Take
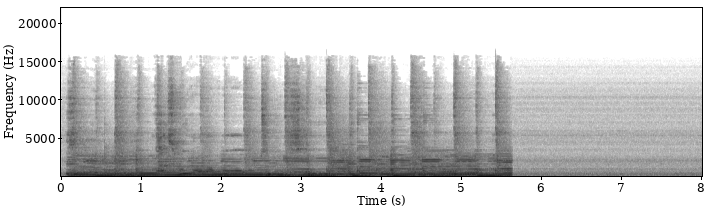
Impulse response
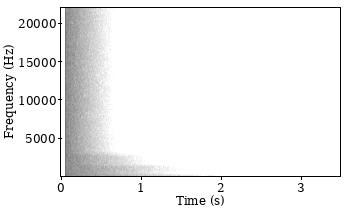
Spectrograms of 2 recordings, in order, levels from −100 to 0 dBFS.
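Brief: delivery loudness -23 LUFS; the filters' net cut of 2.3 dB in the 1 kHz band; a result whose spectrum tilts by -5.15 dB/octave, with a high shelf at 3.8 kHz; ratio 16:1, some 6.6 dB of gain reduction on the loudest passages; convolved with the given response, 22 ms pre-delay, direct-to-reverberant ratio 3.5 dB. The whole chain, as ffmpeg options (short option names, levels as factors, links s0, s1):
-filter_complex "[0:a]equalizer=f=1000:t=o:g=-3.5,highshelf=f=3800:g=8,acompressor=threshold=0.0891:ratio=16,asplit=2[s0][s1];[1:a]atrim=start_sample=2205,adelay=22[s2];[s1][s2]afir=irnorm=-1:irlink=0,volume=0.562[s3];[s0][s3]amix=inputs=2:normalize=0,volume=1.06"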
